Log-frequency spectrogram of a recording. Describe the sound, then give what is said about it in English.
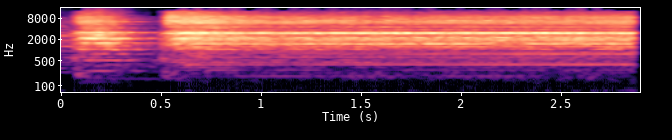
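A mobile phone ringtone sounds loudly alone: a bright, buzzy electronic tone that starts, breaks off for a split second, then holds steady and unbroken to the end. “Sorry, that's the ringtone on my phone.”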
